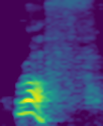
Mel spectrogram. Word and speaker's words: wrath: But I will say I hear a lot of Brits just use wrath rather than roth, roth. But the correct British English pronunciation is roth.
